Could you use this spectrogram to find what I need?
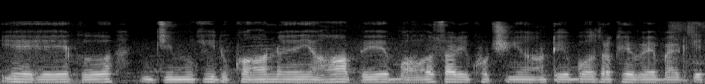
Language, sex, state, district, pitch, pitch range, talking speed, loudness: Hindi, male, Haryana, Jhajjar, 115 Hz, 115-120 Hz, 145 wpm, -20 LUFS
